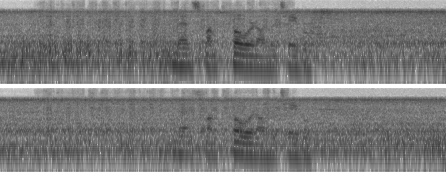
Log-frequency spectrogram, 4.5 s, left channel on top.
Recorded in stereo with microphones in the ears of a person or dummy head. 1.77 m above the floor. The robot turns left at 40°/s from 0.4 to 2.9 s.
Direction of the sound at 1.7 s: 55° left.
